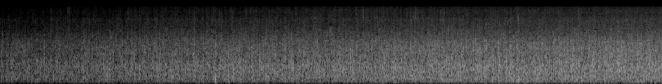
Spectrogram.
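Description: Heavy rain pouring onto a wet paved street: a steady, even hiss of rain that grows gradually louder as it fades in.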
